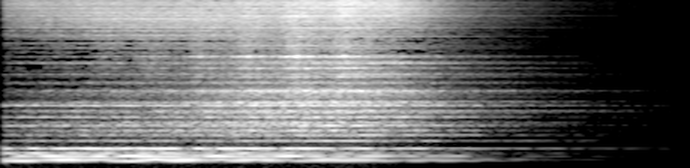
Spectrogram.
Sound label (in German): plastic schwebe ton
